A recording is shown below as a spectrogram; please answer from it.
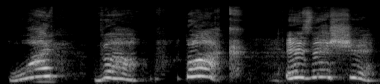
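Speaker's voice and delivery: high, loud, drawn-out incredulous yell; high-pitched retold shout of disbelief; outraged outburst. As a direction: blow up in outrage, breaking up the words. Retelling his outraged reaction to news.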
